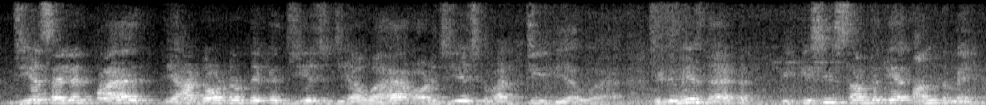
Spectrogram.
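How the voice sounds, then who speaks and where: A man's voice: high-pitched, expressive, fairly quick, darkish tone. A man explaining an English lesson, asking and answering his own questions and repeating each point. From India. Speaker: English teacher. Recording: roomy echo, distant mic, faint noise.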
